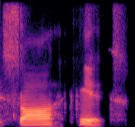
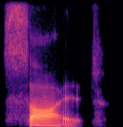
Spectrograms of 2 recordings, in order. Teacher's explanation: we're going from ah to eh, and there's nothing in between. I just move my tongue into the second position. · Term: a flow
